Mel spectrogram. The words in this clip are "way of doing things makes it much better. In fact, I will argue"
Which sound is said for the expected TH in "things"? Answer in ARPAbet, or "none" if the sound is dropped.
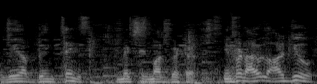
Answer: T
